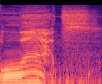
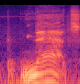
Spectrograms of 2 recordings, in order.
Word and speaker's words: gnats: There is a giant outbreak of gnats. Gnats, G-N-A-T. – Not gnats. – which coincidentally rhymes with not that.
